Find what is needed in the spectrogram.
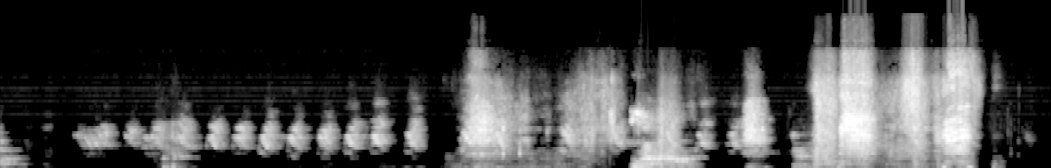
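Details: Adult man doing a saline nasal flush outdoors after a sinus infection, head tilted: a rapid run of sharp sniffing bursts, then forceful snorting and blowing of fluid from the nose.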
